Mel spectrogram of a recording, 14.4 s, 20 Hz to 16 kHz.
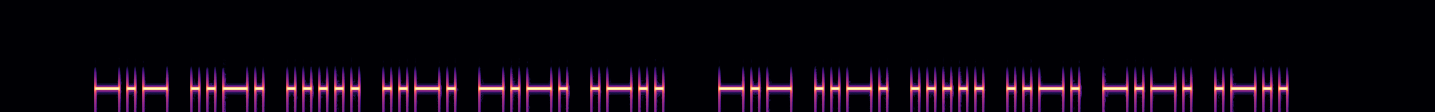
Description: Morse code, heard as a keyed tone, about 15 wpm, 700 Hz. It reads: KF5FCL KF5FCL
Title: USA Call Signs Repeated 2x 15wpm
